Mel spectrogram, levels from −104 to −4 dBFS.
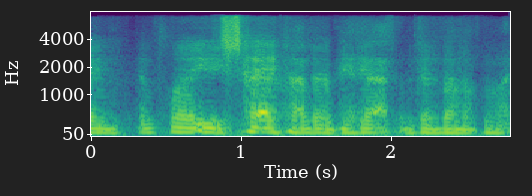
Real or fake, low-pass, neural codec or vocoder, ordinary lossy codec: fake; 7.2 kHz; codec, 16 kHz, 0.5 kbps, FreqCodec, smaller model; AAC, 32 kbps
